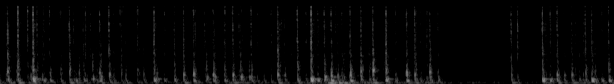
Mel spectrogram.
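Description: Fingertips type rapidly on a MacBook Pro 13 keyboard with black plastic keycaps set in an aluminium body, producing dense, short clicky key taps with a low thunky body and bright clicks. The typing runs steadily, pauses into near silence for about a second, and then resumes after a single tap.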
